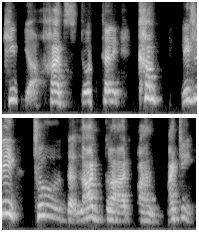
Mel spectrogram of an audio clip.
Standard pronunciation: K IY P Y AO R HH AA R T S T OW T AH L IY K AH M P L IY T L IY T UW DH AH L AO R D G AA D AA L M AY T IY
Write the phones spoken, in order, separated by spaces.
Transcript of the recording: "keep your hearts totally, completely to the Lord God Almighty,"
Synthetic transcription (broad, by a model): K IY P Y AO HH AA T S T OW T AH L IY K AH M L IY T L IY T UW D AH L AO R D G AA D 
